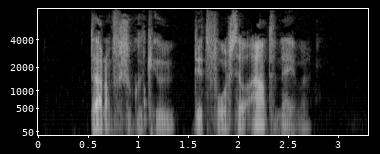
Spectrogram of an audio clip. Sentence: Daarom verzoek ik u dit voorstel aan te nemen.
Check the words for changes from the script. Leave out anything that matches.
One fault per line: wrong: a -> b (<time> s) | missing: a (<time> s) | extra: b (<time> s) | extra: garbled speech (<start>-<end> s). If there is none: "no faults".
no faults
